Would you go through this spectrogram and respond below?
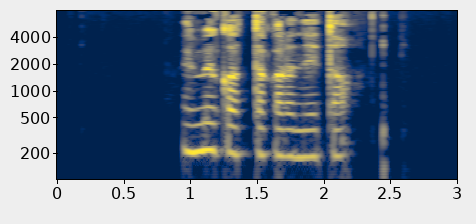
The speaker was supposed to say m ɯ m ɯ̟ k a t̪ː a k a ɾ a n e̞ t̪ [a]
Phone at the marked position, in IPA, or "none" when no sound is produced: a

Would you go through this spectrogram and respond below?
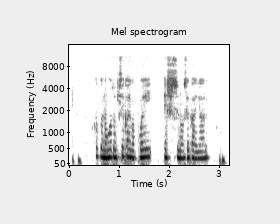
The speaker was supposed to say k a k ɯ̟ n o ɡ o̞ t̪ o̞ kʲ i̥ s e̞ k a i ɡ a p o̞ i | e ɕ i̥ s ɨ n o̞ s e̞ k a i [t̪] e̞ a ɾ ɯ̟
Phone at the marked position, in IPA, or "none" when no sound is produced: d̪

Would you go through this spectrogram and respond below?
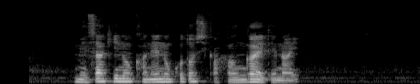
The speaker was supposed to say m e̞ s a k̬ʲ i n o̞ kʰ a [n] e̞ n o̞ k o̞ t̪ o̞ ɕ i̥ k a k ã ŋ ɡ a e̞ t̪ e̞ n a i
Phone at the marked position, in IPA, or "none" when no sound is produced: n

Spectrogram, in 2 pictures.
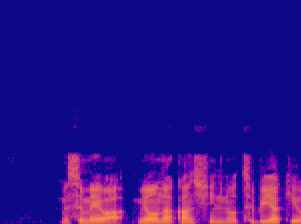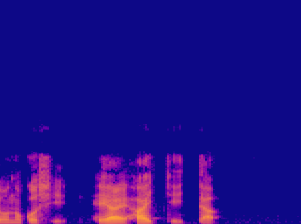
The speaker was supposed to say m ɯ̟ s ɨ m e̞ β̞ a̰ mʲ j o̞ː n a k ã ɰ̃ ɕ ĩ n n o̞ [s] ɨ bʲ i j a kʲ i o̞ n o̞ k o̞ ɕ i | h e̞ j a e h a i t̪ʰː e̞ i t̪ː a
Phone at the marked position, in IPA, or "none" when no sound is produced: t͡s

